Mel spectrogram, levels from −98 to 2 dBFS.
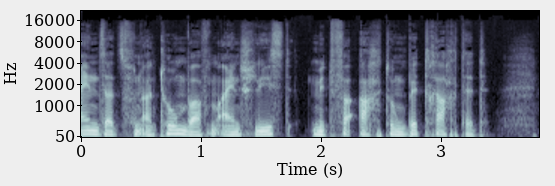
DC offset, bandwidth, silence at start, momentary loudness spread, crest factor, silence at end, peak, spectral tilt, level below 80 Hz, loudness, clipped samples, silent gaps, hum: under 0.1%; 16 kHz; 0 s; 7 LU; 16 dB; 0.1 s; -2 dBFS; -6 dB/octave; -34 dBFS; -18 LUFS; under 0.1%; none; none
